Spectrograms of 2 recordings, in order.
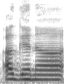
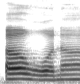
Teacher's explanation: حمزہ کو غائن سے ملانا ہے، غائن میں گا کی آواز نہ آئے، اور پھر نون پہ الف صغیرہ ہے۔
